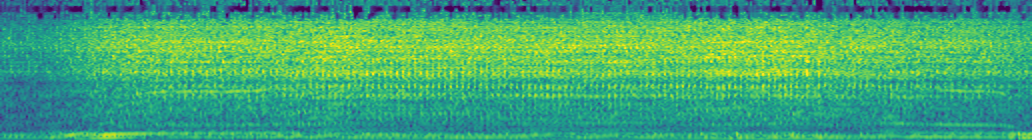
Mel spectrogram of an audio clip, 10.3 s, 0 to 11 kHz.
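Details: Infiniti G35 petrol engine with a fast rattling knock that grows more intense when revved; the cause is unknown to the owner, and an oil change did not cure it.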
